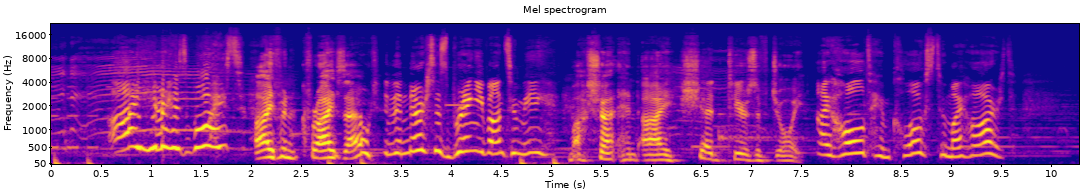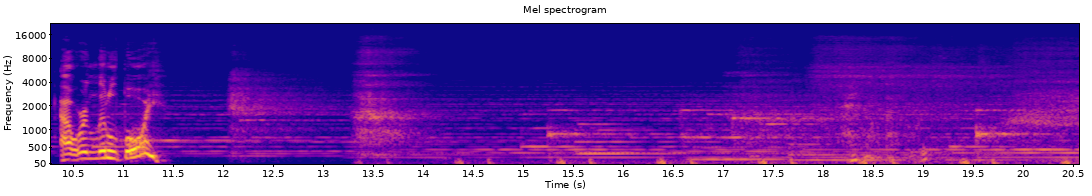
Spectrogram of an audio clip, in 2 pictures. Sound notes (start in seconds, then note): 0.0 baby crying; 12.3 deep breathing over a heartbeat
